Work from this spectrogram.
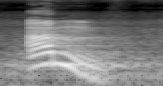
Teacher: दोनों होठों के सूखे हिस्से से मीम अदा होता है। मीम अदा करते वक्त हम एकदम भी वो नहीं करेंगे, सिर्फ सूखे होठों को मिलाओ। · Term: मीम का मखरज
